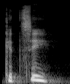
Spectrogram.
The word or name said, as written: ktsi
